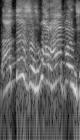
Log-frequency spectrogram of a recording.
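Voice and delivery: high, proclaiming how-to voice; son's showman instruction. Retold or imitated. Son shows crowd how to ride chair, showman instruction.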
